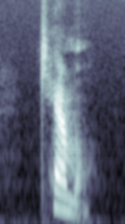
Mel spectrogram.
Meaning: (noun) 1. A mammalian beast of burden, much used in desert areas, of the genus Camelus 2. A light brownish color, like that of a camel (also called camel brown)
- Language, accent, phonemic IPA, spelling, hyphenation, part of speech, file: English, General American, /ˈkæm(ə)l/, camel, ca‧mel, noun / adjective, En-us-camel.ogg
